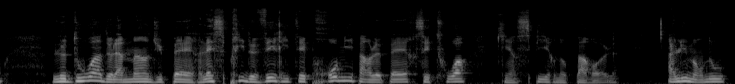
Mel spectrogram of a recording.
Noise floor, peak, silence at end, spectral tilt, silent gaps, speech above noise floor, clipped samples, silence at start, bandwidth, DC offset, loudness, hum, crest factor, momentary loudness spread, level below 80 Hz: -60 dBFS; -18 dBFS; 0.1 s; -5.5 dB/octave; none; 25 dB; under 0.1%; 0 s; 14.5 kHz; under 0.1%; -36 LUFS; none; 18 dB; 12 LU; -62 dBFS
